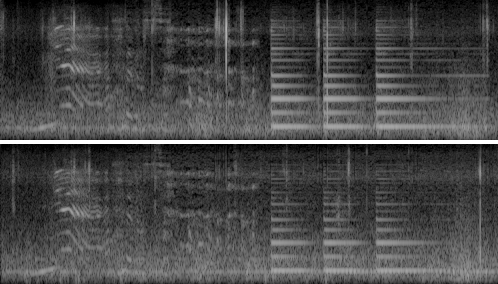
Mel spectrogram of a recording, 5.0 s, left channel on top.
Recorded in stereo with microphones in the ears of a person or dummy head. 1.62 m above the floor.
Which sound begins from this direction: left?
A piano, at 2.7 s.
